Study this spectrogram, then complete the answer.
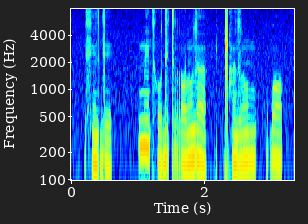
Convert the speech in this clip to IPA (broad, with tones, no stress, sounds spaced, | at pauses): x ẽ˨ z ɡ e˨ | m ẽ˦ tʰ o˨ d e˦ t r ɔ˨ l õ˦ z ɐ˦˨ | ǁʰ ɐ̃˨ z l õ˦ m | ɓ ɔ˦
